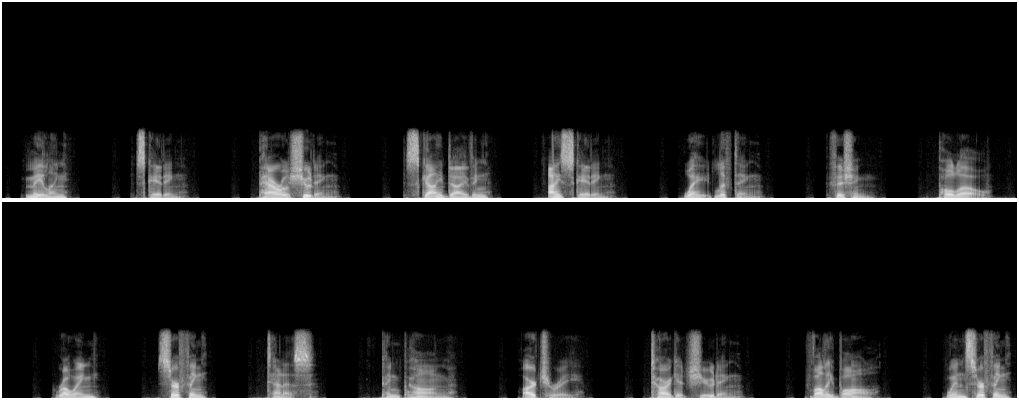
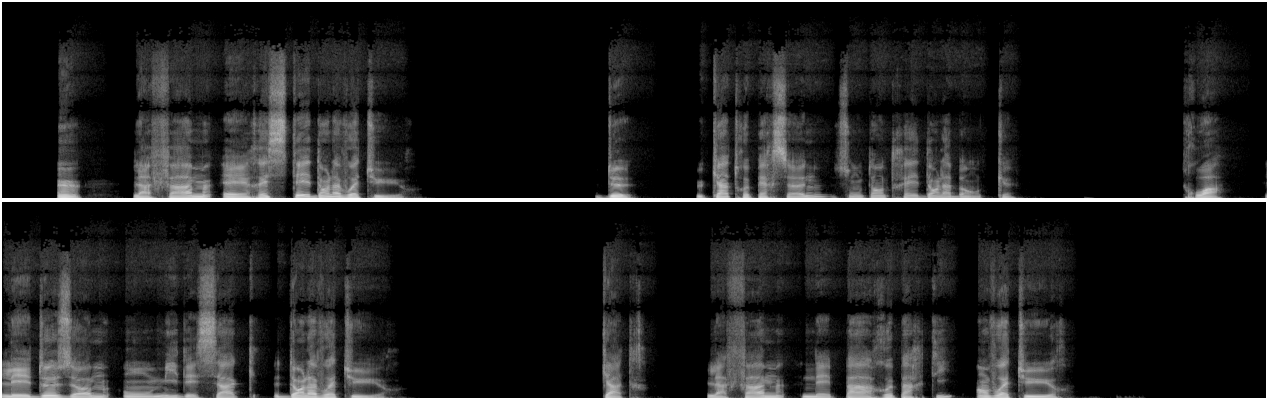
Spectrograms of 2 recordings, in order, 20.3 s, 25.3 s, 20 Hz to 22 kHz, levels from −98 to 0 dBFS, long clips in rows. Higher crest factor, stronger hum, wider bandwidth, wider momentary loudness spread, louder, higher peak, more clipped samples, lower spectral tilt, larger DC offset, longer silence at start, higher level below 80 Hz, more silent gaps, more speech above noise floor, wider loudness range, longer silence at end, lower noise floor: about the same, 22 dB vs 22 dB; neither; second, 8 kHz vs 17.5 kHz; first, 17 LU vs 13 LU; first, -21 LUFS vs -27 LUFS; first, 0 dBFS vs -8 dBFS; neither; about the same, -4.5 dB/octave vs -5.5 dB/octave; neither; second, 0.25 s vs 0.55 s; first, -42 dBFS vs -54 dBFS; second, none vs 4.40-5.93 s, 6.84-6.94 s, 10.50-10.82 s, 10.94-11.81 s, 16.84-18.65 s, 19.39-19.70 s; first, 53 dB vs 48 dB; second, 4 LU vs 9 LU; second, 0.1 s vs 2.05 s; about the same, -73 dBFS vs -74 dBFS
